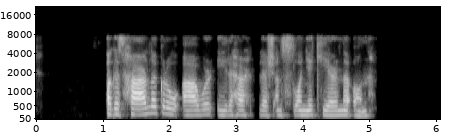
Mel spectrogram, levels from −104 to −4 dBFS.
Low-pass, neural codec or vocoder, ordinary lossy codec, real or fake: 7.2 kHz; none; Opus, 24 kbps; real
